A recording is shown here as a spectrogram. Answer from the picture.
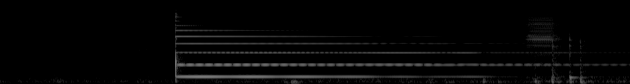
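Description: Tibetan singing bowl struck once, about two seconds in, ringing with a low hum and several higher overtones that fade slowly; a brief rustle near the end. The strike closes a minute of silent meditation.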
